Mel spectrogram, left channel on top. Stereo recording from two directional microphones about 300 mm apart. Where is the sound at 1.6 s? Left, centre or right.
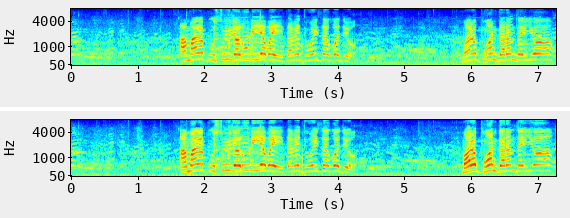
Centre.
